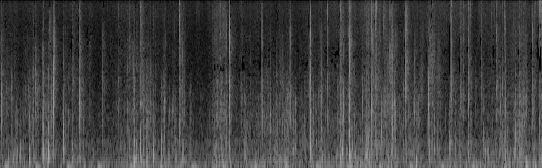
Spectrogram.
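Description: A full plastic bag of cotton pads is squeezed, crinkled and scratched with fingertips and nails while being turned in the hands. The clip is a dense stream of crisp crackles and sharp, bright plastic snaps over a soft rustling body, with short, quick-fading clicks throughout.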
